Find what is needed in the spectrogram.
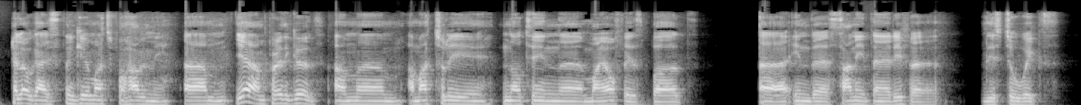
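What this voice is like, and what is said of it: Italian-accented English. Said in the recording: “I love your accent. ... apologies for my accent from the start, but I'm Italian. But I grew up actually in Canary Islands in Spain. ... My accent is what it is”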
